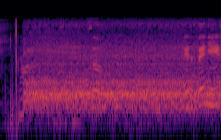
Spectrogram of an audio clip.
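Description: Two sharp clicks, then about half a second in a CNC oscillating-knife cutting machine starts up with a loud, steady mechanical hum that keeps running.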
